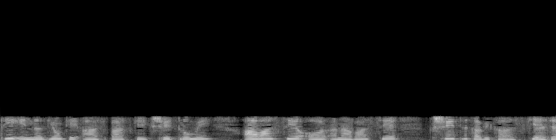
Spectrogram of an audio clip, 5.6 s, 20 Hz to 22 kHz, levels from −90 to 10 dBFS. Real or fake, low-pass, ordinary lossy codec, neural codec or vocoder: real; 3.6 kHz; none; none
